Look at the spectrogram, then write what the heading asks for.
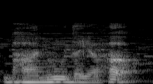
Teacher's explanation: Bhanu ends in U and Udayah starts with U, so U plus U becomes Dirgha U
